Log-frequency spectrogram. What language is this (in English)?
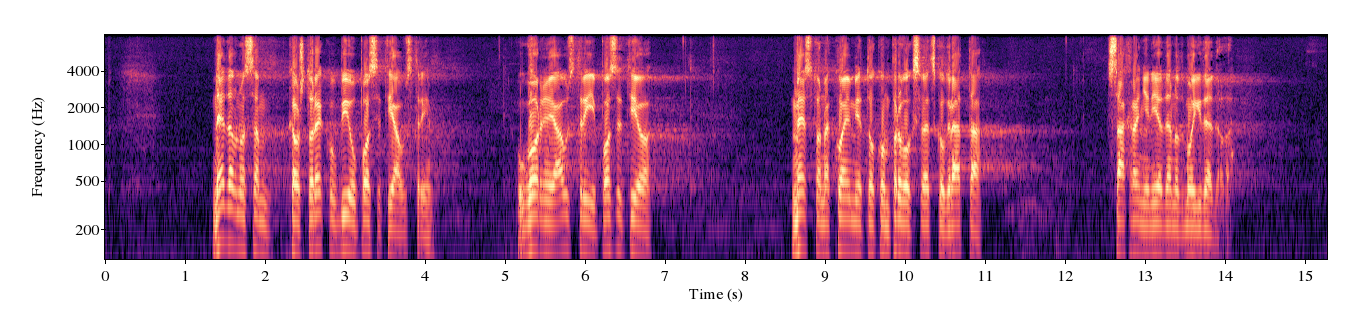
Serbian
